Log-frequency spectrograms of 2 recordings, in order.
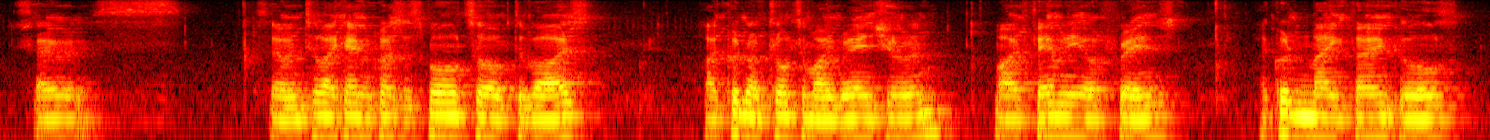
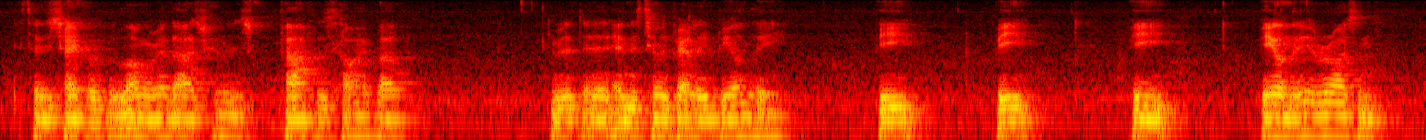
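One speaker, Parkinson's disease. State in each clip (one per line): SmallTalk DAF/FAF device on
SmallTalk DAF/FAF device off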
